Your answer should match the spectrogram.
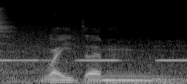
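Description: A truck in a video-game oil field sounds steady electronic reversing beeps over a low engine rumble, with a voice talking over the middle.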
